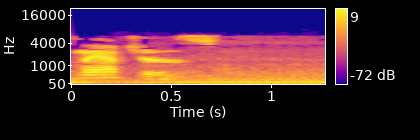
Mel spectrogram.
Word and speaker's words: Natchez: This is Natchez Trace, or Natchez Trace, I think is how they actually pronounced it. Somebody corrected me last night when we were out and about in Columbia. And so it's Natchez Trace.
